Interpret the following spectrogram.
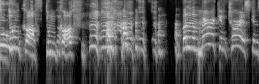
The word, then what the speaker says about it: Dummkopf: What a dumb cop of." Yeah, though it's pronounced Dummkopf.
